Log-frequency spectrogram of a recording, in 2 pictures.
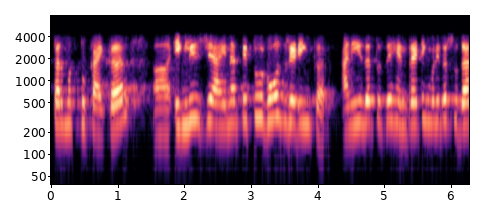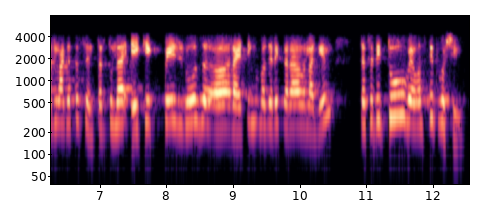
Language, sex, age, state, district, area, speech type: Marathi, female, 30-45, Maharashtra, Nagpur, rural, conversation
